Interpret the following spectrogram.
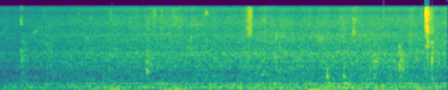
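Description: Steady low rumble with a constant hum beneath it, the room's background noise such as ventilation, with a few faint ticks.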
